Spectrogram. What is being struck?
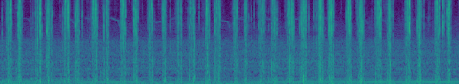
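Cardboard box in plastic film.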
